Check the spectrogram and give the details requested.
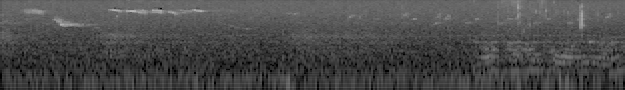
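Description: Faint outdoor background with a steady low rumble and a few short, high bird chirps in the first two seconds.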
